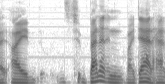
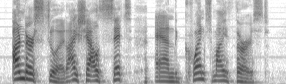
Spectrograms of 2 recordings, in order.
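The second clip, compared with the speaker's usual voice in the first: put-on grand lofty knightly voice, raised and slow; 8 semitones higher, 6 dB louder than usual. Retelling how Dad answered when told to sit down, in a paladin voice. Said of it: "who's a human paladin".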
